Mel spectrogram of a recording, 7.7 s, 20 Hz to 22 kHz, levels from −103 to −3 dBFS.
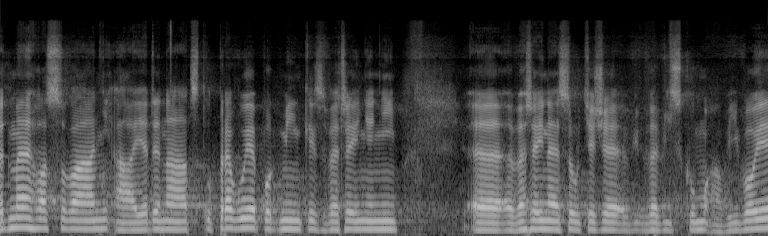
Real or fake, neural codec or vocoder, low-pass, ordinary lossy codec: fake; autoencoder, 48 kHz, 128 numbers a frame, DAC-VAE, trained on Japanese speech; 14.4 kHz; Opus, 32 kbps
